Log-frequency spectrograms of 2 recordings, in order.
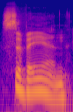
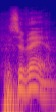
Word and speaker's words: Sauvan: Sauvan. Ooh, Nothing, there you go. nothing like you, Okay. like a Frenchman Or would he say just it. said, yeah. Right. Sauvan.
